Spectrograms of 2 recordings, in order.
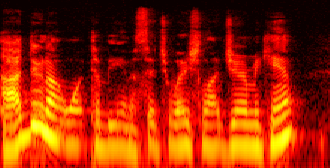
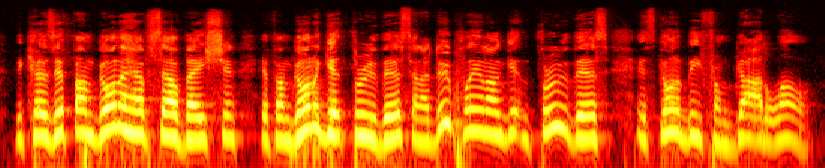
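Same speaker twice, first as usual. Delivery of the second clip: normal talking voice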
